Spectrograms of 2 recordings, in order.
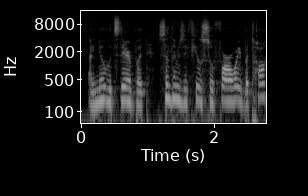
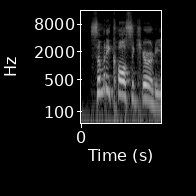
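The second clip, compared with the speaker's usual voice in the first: higher, loud, fast alarm call; shouted; 8 semitones higher, 9 dB louder, faster than usual. Acted. Sharon calling security on George, loud fast shout. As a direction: bark it out for the guards. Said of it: "Sharon shouted".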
